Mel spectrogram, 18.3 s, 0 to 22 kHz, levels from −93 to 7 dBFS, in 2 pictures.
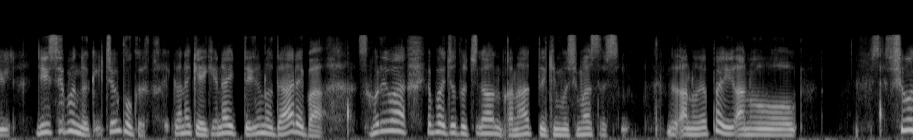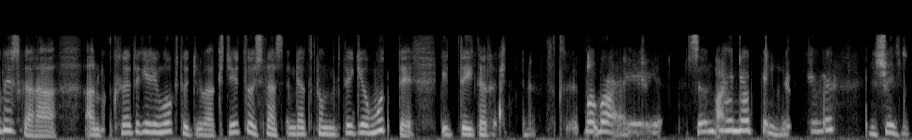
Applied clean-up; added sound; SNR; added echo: neural diffusion model UNIVERSE++.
